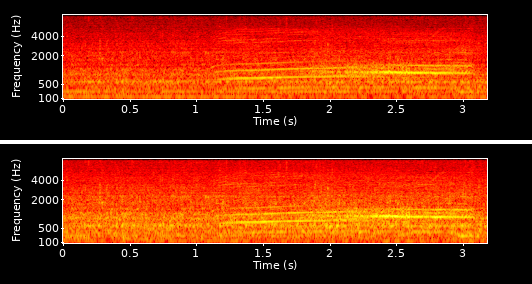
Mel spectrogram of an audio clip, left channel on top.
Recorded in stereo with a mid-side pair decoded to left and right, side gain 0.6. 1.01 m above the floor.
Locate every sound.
0.0 s running water: 35° right, 1.1 m
1.1 s a scream: 15° right, 1.4 m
